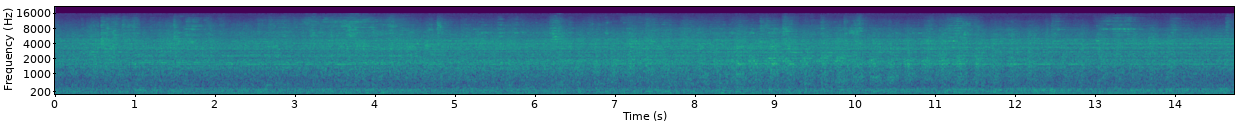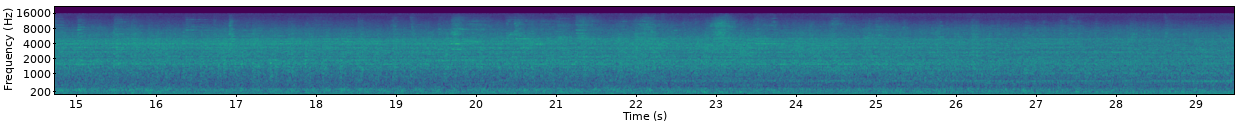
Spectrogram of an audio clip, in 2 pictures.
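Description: Union Pacific freight train's coal hopper cars rolling past steadily: a low rumble with steel wheels clicking over the rail joints, growing a little louder near the end.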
